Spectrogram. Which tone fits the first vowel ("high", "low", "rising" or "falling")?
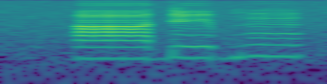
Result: high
